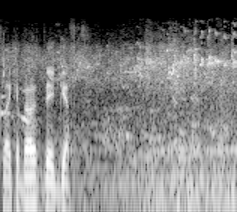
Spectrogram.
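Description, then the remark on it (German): A few quick bird coos sound at the start, followed by a steady wash of busy noise at an animal market selling various birds, cats and dogs, with murmuring voices in the background. “wir haben diese Vögel gern bei uns zu Hause und deswegen haben wir hier verschiedene Arten von Vögeln, auch verschiedene Katzen auf dem Markt, auch Hunde, viele verschiedene Tiere.”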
